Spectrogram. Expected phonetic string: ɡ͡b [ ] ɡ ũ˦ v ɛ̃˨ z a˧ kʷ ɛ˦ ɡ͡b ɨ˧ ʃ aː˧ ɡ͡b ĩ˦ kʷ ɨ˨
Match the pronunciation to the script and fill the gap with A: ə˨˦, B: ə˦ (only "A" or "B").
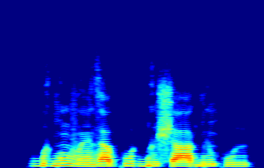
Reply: B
